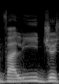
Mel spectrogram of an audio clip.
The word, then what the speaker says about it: valigie: E conosco la regola, se prima della C o della G c'è una vocale, si mette la I dopo. Ma mi sembra comunque un po' superflua, non si pronuncia.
